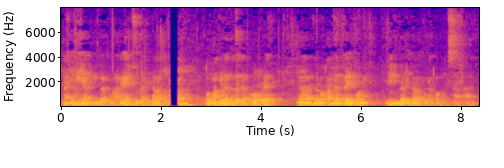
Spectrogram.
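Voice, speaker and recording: A man speaking as a police official at a press briefing, in a measured official tone with frequent hesitations. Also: fairly low pitch, steady tone, slight background noise. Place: large hall at a press conference. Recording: echoey hall from far off, dull lo-fi.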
